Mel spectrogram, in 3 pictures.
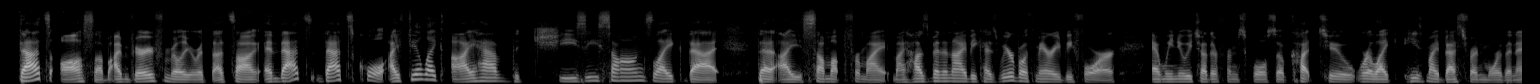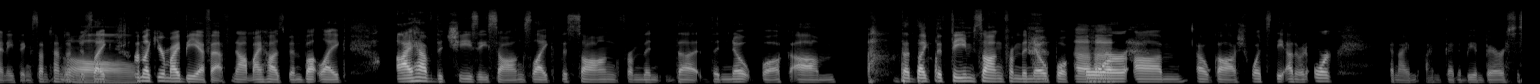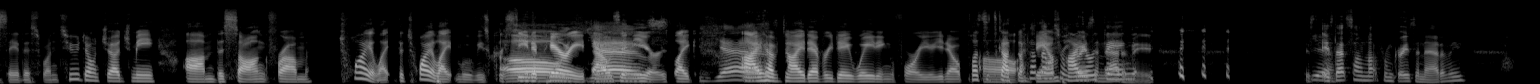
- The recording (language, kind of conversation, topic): English, unstructured, What is your current comfort show, song, or snack, and what makes it soothing for you right now?
- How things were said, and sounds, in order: other background noise; tapping; chuckle; chuckle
